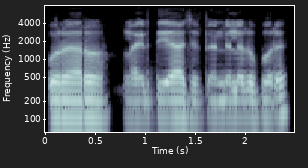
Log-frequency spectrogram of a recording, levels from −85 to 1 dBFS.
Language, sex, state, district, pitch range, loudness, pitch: Bengali, male, West Bengal, Purulia, 100-105 Hz, -19 LUFS, 100 Hz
